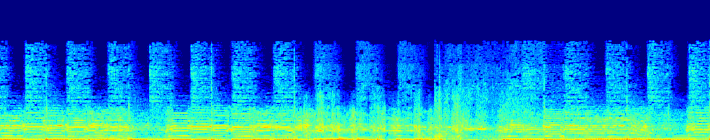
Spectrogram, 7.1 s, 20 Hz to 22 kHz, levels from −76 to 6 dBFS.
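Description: A call bitrate drop runs from 3.05 to 6.27 s: the audio turns watery and muffled as the encoder loses bits, which fits a fall from 40 to 11 kbps, worst for about 1.6 s. Unlike packet loss, there are no gaps or clicks, just coarseness.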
